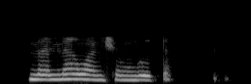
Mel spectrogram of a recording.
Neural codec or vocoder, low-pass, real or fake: codec, 24 kHz, 1.5 kbps, HILCodec; 3.6 kHz; fake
